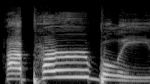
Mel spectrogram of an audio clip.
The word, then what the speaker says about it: hyperbole: this is that's hyperbole son and you're trying hyperbole that's how you say I can never say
